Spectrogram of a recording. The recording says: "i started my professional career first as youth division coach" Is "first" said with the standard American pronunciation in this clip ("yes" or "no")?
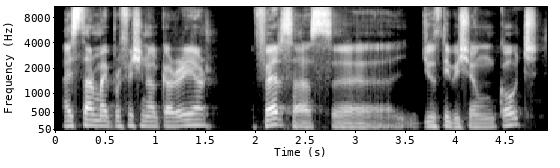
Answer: no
